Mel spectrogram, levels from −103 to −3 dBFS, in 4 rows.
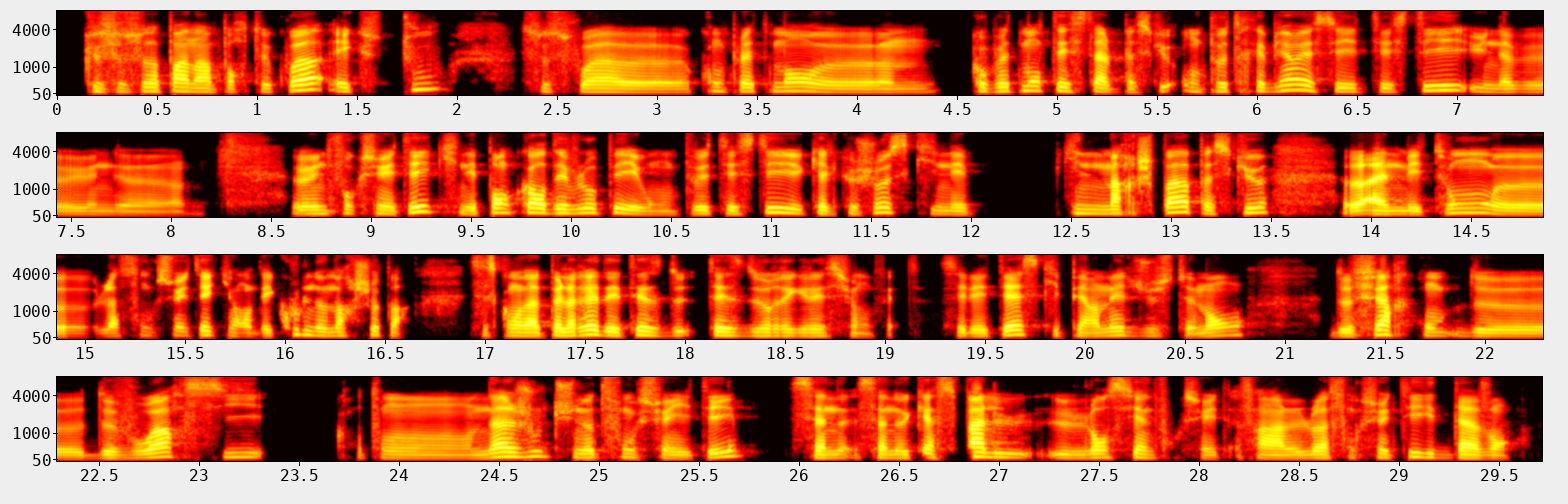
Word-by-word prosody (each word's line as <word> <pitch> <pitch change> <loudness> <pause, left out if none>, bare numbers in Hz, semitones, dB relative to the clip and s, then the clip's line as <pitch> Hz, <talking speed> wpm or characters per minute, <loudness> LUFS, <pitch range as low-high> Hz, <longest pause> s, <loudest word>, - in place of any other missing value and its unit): que - - -5
ce - - -4
soit 145 -2 -2
pas 150 -2 +4
n'importe 125 0 -3
quoi 185 +9 +6
et 145 - +1
que - - -9
tout 215 +3 -8 0.4
ce 135 - -11
soit, 125 0 0
heu, 115 -1 -2
complètement, 150 0 -2 0.3
hem, 115 +1 -5 0.2
complètement 145 +4 -2
testable, 145 -3 +1
parce - - -4
qu'on - - -9
peut 145 - -4
très 150 - -4
bien 185 +6 +1
essayer 140 -5 -1
de 120 - -34
tester 170 +8 -4
une 125 -4 -5
ave 120 0 -4
une, 115 -1 -8
heu 105 -1 -9 0.6
heu, 130 - +3
une 130 - 0
fonctionnalité 145 +6 +2
qui 195 -9 -8
n'est 120 - -1
pas 165 - +4
encore 160 0 +5
développée, 150 0 0
ou 115 - -10
on 110 -1 -15
peut 125 +3 -4
tester 145 +6 0
quelque 130 -5 -2
chose 175 +1 -1
qui 125 - -12
n'est 115 -1 -4 0.4
qui 145 - -6
ne 140 - -4
marche 140 +1 +4
pas, 180 +2 +7
parce - - -1
que, 165 - -1 0.5
heu, - - +8
admettons, 120 +8 +4
heu, 110 -1 -1
la 115 - +1
fonctionnalité 140 +4 +1
qui 130 - -11
en 115 -1 -5
découle 160 +9 -4
ne 140 - -1
marche 135 0 -2
pas. - - -5 0.3
C'est - - -11
ce - - 0
qu'on 125 -1 +2
appellerait 135 +6 +7
des 140 - +4
tests 135 -3 0
de 140 - -4
tests 130 -2 +1
de 125 - -3
régression, 120 -2 -2
en 105 - -18
fait. - - -18 0.2
C'est - - -7
les 115 0 -2
tests 160 +8 +5
qui - - -9
permettent, 130 +4 -1
justement, 125 +3 -4 0.4
de 115 - -1
faire 165 -1 +5
com 135 -1 -4
de 110 -2 -4
de 120 +3 -4
voir 135 +8 +3
si, 150 0 -5 0.3
quand 125 - -14
on 115 0 -6
ajoute 165 +3 +3
une 135 - -1
autre - - -5
fonctionnalité, 135 - -2 0.2
ça 125 - +3
ne 125 0 -5
ça - - 0
ne 125 0 -2
casse 140 +3 +1
pas 165 - +11
l 145 -3 -5
l'ancienne 125 0 -2
fonctionnalité, 110 -2 -7
enfin, 115 -2 +1
la 115 +2 0
fonctionnalité 140 +5 -5
d'avant. 115 -3 +2
130 Hz, 210 wpm, -24 LUFS, 115-150 Hz, 0.6 s, pas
